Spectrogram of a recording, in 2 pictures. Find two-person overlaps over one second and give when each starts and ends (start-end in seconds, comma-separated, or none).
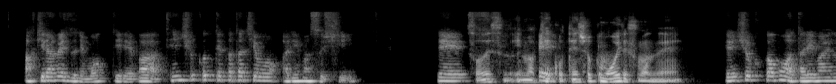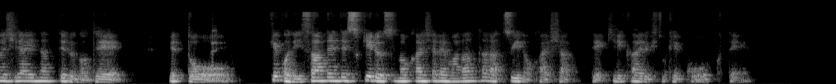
none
